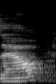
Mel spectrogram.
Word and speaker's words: Zhao: Michael says, do you not believe me when I tell you that Zhao is pronounced Zhao?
